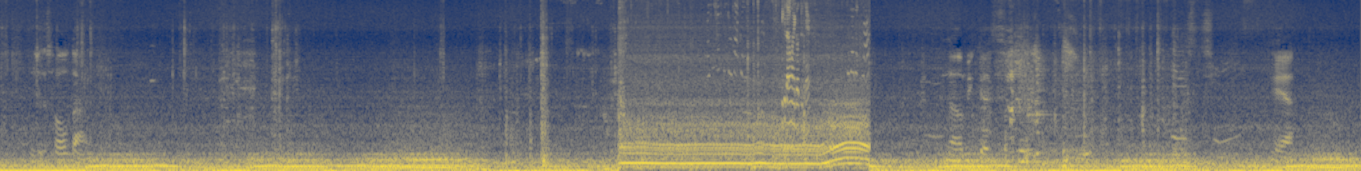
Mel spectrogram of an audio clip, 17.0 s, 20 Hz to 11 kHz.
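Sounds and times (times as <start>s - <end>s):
truck engine and road rumble: 0.0s - 17.0s
steady engine drone: 7.4s - 16.8s.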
